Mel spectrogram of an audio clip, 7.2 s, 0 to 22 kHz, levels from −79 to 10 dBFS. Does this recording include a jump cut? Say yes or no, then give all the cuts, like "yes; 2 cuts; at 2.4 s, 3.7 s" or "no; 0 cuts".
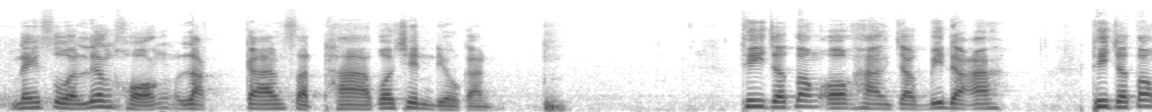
no; 0 cuts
